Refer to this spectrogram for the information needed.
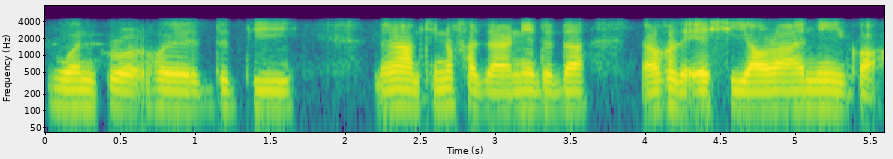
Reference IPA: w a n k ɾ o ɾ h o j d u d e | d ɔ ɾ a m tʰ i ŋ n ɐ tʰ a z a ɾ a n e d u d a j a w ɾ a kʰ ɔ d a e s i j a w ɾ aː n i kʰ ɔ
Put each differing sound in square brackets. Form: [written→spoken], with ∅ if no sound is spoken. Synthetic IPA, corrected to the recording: w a n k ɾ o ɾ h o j d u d [e→i] | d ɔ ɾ a m tʰ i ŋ n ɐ [tʰ→pʰ] a z a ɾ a n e d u d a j a w ɾ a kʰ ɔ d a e s i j a w ɾ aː n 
